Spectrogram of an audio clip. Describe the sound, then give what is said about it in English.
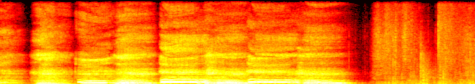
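Heavy, loud breathing in a pitch-black art room after the lights went out: a series of drawn-out, voiced gasps and sighing breaths in a steady rhythm, ending with softer, airy breaths. “And all I could hear was heavy breathing.”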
